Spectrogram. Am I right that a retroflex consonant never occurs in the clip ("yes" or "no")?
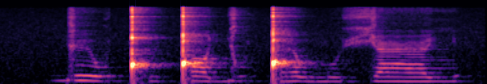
yes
